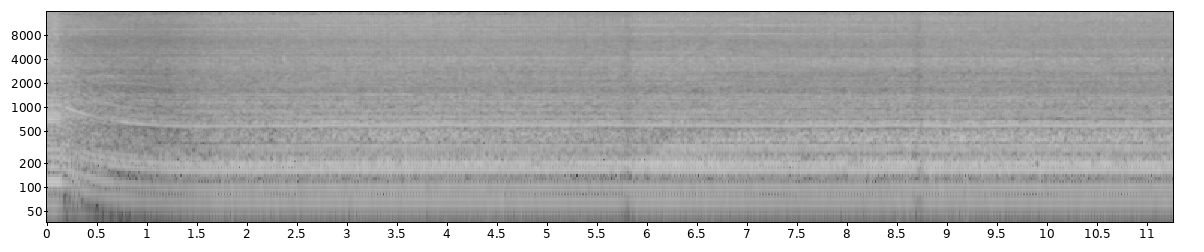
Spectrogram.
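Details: Makita small four-stroke leaf blower, cold start: catches at once and settles to a steady, even run with fan whine rising then holding; a bit cold natured, runs well once warm.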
